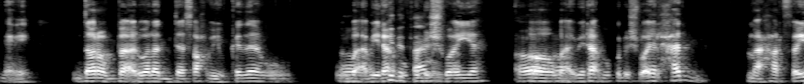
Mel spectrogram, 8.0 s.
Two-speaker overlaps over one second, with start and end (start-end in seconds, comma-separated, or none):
3.4-4.7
